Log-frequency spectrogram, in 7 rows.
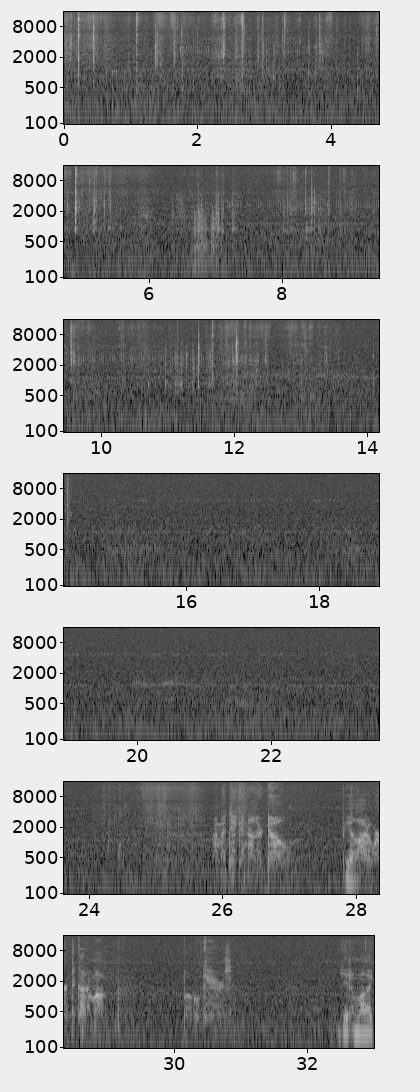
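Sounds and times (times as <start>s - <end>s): short rustle: 24.2s - 25.8s.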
